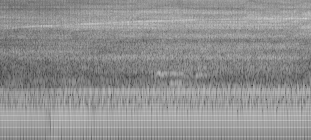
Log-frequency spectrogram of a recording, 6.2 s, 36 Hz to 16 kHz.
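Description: A Seat Leon 2.0 TDI fitted with a straight-pipe exhaust idles loudly nearby with a steady, rough diesel rumble and throbbing pulse. A brief bump comes near the start, and voices are faint underneath.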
